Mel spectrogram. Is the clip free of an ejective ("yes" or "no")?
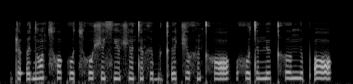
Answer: no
